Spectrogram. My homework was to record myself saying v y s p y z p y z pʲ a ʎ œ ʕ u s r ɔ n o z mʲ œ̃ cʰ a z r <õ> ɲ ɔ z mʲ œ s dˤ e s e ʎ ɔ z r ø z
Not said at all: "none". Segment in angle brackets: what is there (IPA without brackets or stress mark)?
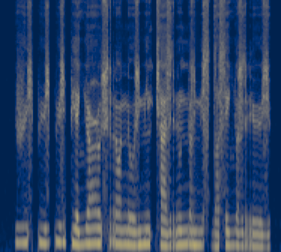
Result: ũ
